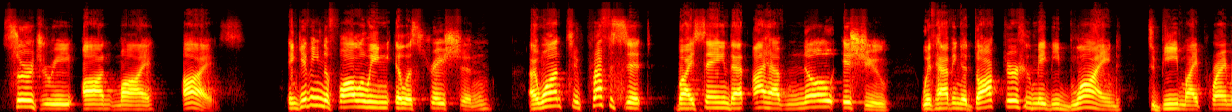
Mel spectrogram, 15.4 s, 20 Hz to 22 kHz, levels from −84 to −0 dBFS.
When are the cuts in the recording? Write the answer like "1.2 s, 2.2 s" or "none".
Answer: 3.5 s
